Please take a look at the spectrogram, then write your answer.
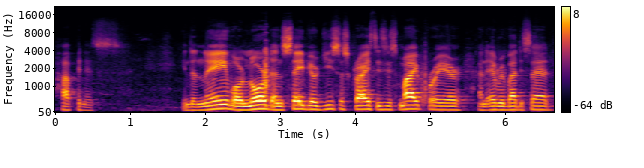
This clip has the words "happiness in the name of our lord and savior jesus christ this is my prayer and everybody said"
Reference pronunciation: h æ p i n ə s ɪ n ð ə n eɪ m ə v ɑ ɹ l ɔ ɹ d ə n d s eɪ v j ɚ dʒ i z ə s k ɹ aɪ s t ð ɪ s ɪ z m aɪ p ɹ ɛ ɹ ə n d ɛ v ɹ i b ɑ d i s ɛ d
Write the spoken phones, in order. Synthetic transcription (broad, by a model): h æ p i n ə s ɪ n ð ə n eɪ ə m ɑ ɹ l ɔ ɹ d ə n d s eɪ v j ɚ dʒ i s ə s k ɹ aɪ s t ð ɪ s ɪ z m aɪ p ɹ ɛ ɹ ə n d ɛ v ɹ i b ɑ d i s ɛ d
